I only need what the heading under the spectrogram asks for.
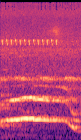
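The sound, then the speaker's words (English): A single long, sustained howl from a large pack of timber wolves with pups in a pine forest holds a steady pitch, then slides downward at the end, clear with a faint higher tone above it and no other voices. “The calls of a large pack of timber wolves and their pups echo through a pine forest.”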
